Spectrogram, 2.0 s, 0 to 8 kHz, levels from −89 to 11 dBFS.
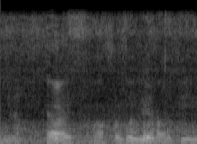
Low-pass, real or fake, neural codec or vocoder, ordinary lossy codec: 7.2 kHz; fake; codec, 44.1 kHz, 7.8 kbps, Pupu-Codec; none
